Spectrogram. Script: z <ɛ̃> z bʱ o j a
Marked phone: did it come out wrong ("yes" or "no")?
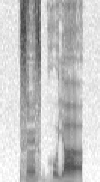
no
